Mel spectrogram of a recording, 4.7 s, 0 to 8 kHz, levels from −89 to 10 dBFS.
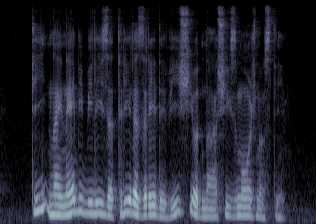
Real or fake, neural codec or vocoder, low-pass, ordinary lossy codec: real; none; 7.2 kHz; none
